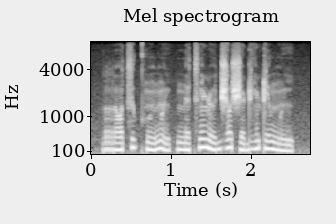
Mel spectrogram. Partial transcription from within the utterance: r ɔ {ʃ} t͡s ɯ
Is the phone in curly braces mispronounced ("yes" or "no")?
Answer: yes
